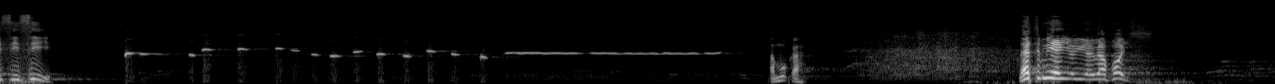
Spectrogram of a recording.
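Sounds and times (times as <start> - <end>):
speech: 0.0 - 0.6, 7.7 - 8.2, 10.2 - 11.6
person whistling to call sheep: 1.2 - 7.3
laughter: 8.4 - 10.8.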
